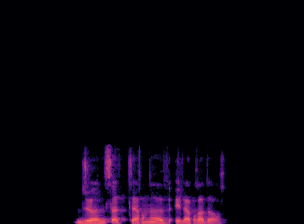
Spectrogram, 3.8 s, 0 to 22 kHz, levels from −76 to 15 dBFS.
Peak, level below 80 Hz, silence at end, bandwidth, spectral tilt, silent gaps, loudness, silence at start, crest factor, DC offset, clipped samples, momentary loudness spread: -2 dBFS; -60 dBFS; 1 s; 8.2 kHz; -5.5 dB/octave; none; -19 LUFS; 0.95 s; 18 dB; under 0.1%; under 0.1%; 8 LU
